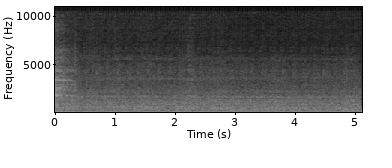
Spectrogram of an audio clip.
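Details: Honda Civic after a head gasket repair and new coil packs, with no more misfires on the scan, though a leak remains: steady, even low idle with a regular beat and no stumbles or misses; normal idle.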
